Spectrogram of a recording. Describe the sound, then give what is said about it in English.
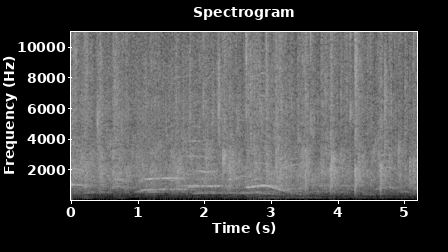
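An audience claps their hands to praise the Lord in a steady, dense burst of applause lasting several seconds, with a few voices calling out over the clapping. “Let's clap our hands unto the Lord and magnify him.”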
